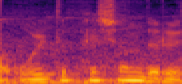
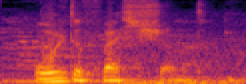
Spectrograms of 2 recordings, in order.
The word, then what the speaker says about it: Old Fashioned: 내가 올드 패션들을 시켰는데 잘 못 알아들었다. 나중에 알고 보니까 내 발음이 구려서라고 했다. 선생님이 올드 패션드 이렇게 해야 된다고 했다.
